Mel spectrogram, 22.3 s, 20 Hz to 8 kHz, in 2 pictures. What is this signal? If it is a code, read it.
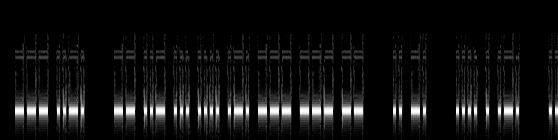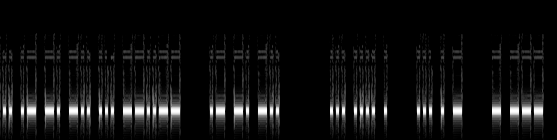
Morse code, heard as a keyed tone, about 20 wpm, 650 Hz. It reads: OF MUSHROOM IN HER HANDS, AND SHE SET TO
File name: 05-Chapter-05 20 WPM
